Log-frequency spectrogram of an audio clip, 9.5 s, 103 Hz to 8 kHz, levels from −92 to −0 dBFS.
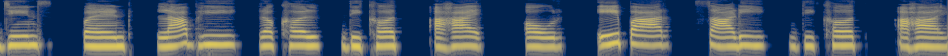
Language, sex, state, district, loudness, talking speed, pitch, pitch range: Surgujia, female, Chhattisgarh, Sarguja, -17 LUFS, 80 wpm, 230 Hz, 220-240 Hz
